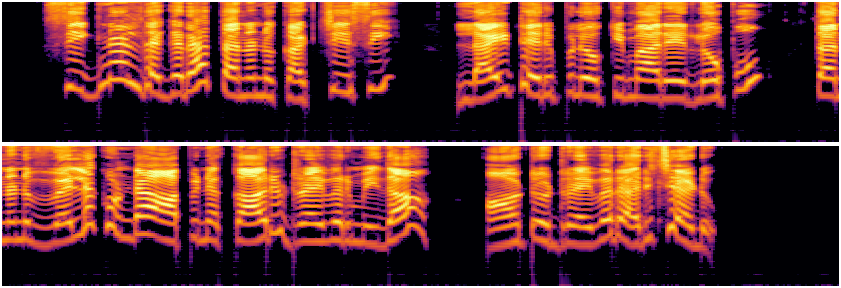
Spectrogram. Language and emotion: Telugu, angry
